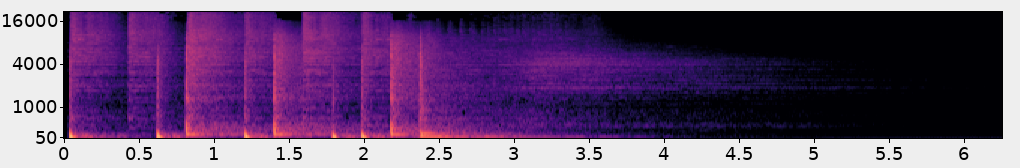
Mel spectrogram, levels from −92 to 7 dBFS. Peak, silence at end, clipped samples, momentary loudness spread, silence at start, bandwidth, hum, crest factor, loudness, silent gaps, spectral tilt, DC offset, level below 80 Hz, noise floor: -2 dBFS; 2.75 s; under 0.1%; 19 LU; 0.05 s; over 20 kHz; 50 Hz at -55 dBFS; 26 dB; -26 LUFS; none; -4.5 dB/octave; under 0.1%; -34 dBFS; -84 dBFS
